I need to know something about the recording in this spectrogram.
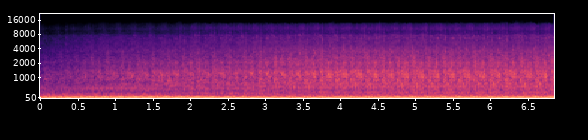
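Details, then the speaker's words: Rough-running marine diesel on a cruising boat in the Bahamas, clip taken in gear after idling with smoke: heavy, lumpy, uneven low thudding; still sounds the same after injector work, owner suspects a head gasket. "the last video you heard it just idling um and seeing the smoke but here's a clip of it when i click it into gear i mean it's not good"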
